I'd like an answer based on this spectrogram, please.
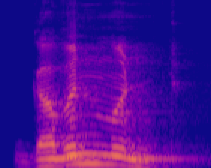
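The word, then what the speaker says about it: government: Correct pronunciation इस लफ्ज़ का है गवर्नमेंट. R साइलेंट है, नहीं है R.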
